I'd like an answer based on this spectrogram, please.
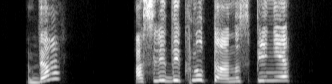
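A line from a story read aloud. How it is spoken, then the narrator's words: Shrill woman's voice. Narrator (Russian): визгливо произнесла та, которую назвали Беатрис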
